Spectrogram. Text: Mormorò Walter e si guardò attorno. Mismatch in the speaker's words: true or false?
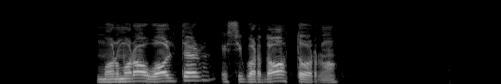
false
